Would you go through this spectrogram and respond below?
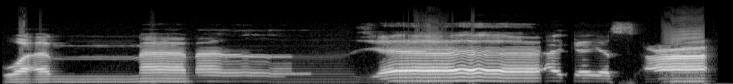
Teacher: نون ساکن کے بعد حروف اکفا کا جیم آیا ہے, اخفا حقیقی ہوگا, غنہ کے ساتھ پڑھیں گے. یہاں پر بڑی مد ہے, مد متصل 5 الف کے برابر کھینچ کر پڑھیں گے, کا کو کھینچنا نہیں. · وَأَمَّا میم مشدد پر غنہ ہوگا, الف مدہ ہے ایک الف کے برابر کھینچ کر پڑھیں گے.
